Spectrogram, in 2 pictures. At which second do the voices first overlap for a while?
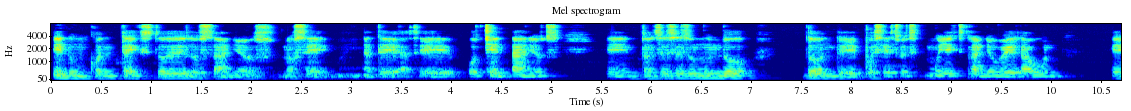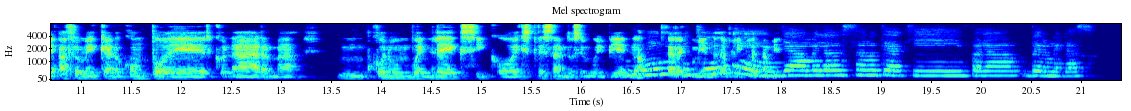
16.4 s

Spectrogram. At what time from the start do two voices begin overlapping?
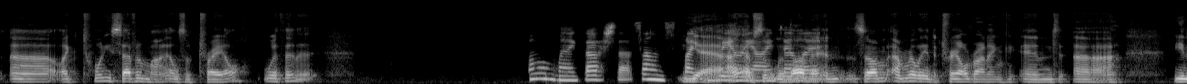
6.8 s

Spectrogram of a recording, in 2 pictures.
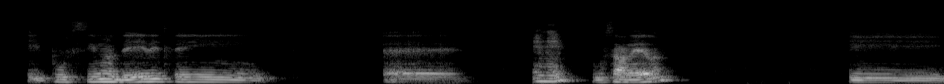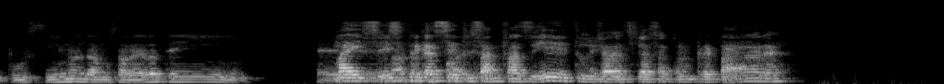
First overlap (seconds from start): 12.8 s

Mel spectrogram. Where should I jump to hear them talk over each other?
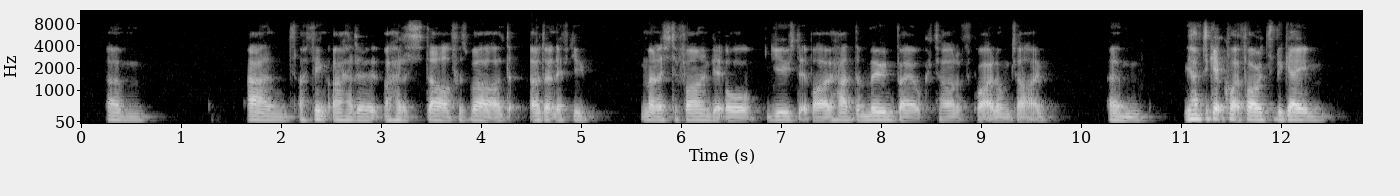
none

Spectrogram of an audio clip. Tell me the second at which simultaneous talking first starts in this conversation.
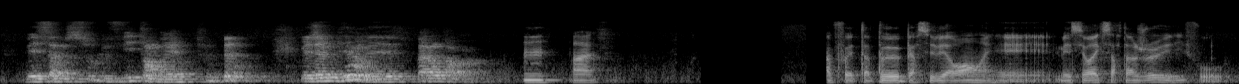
none

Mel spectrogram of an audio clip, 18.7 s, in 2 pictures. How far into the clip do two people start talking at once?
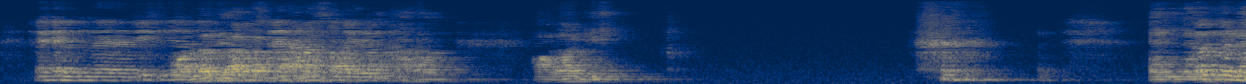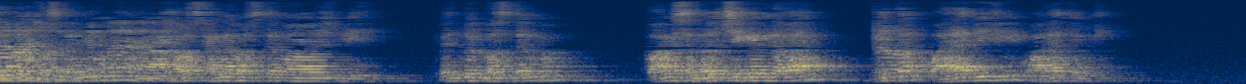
1.3 s

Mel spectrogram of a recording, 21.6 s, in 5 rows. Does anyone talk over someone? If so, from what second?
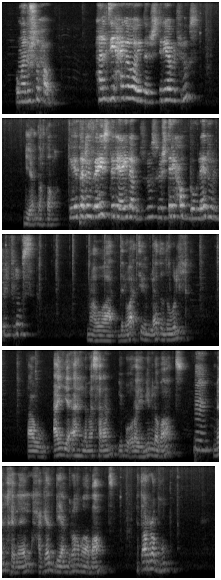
none

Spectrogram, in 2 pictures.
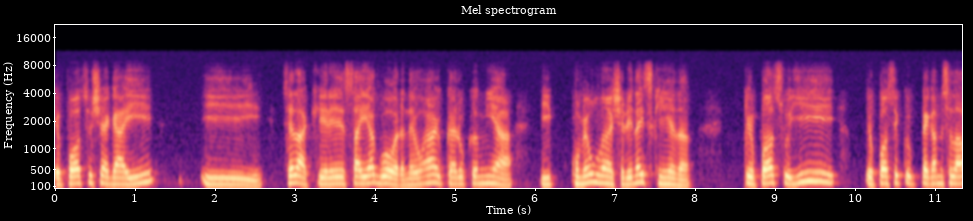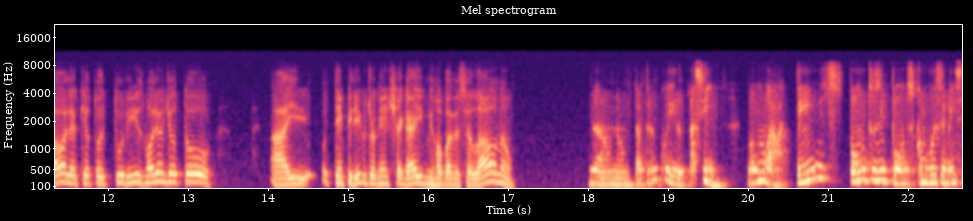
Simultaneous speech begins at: none

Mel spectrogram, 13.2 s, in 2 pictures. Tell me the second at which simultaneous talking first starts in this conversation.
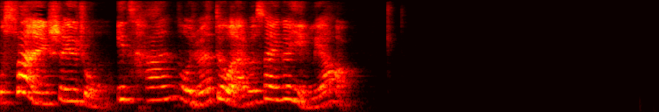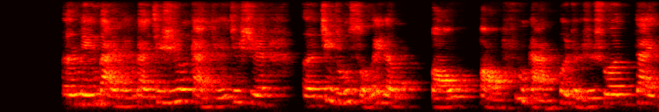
none

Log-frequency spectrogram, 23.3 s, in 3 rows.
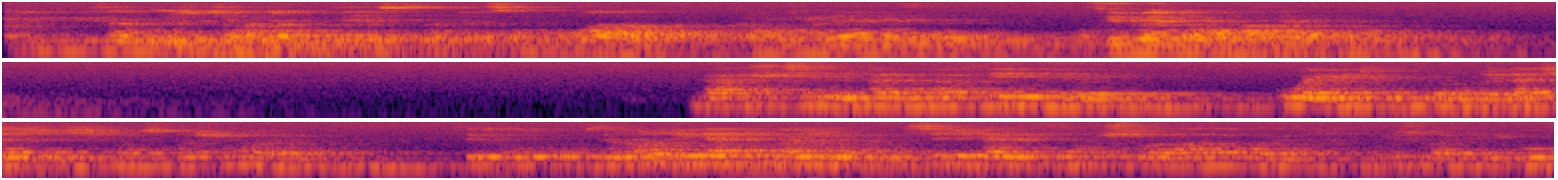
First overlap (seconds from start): none

